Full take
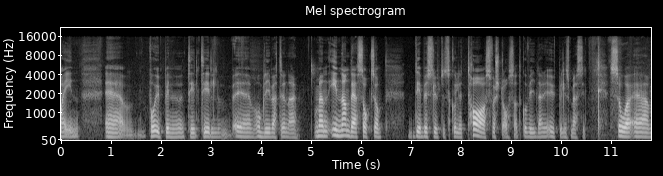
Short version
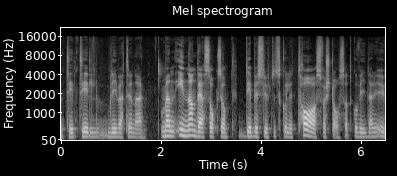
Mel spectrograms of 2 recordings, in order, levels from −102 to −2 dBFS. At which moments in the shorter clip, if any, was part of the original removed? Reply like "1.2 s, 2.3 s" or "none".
0.9 s, 3.5 s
